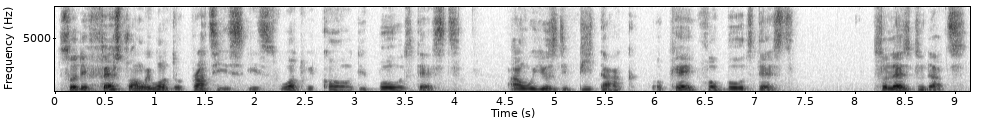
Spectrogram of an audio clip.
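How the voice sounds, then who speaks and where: A man's voice: lowish voice, unhurried, a little mellow, breathy edge. A man teaching a screen-recorded coding lesson, explaining each step patiently and repeating himself. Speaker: coding instructor.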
